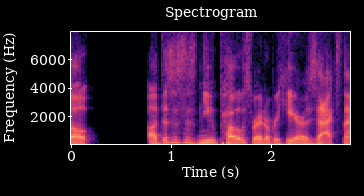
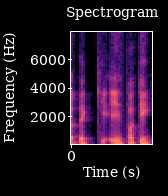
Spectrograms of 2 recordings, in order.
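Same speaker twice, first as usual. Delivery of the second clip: ordinary delivery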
